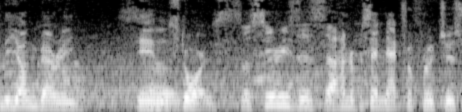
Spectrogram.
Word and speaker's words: Ceres: All right, I'm with Zach Schein from, how do you pronounce it, CERES? CERES. CERES.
